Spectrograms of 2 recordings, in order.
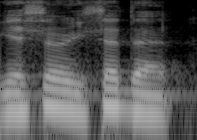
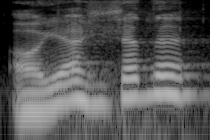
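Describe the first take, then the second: First: Said in the usual way. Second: Higher, rising questioning tone; retold surprised question. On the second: Storyteller as supervisor hearing of the threat, surprised. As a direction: imitate a supervisor checking a startling claim.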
